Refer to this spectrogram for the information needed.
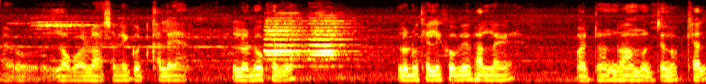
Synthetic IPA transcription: a̰ɹṵlɔɡɔɹlɔasɔlɛɡutkʰalɛ | lodukʰeli | lodukʰelikʰubɛbʱalːaɡɛ | ɔjtːɔndɔamɔdzɔnɔkʰːɛl

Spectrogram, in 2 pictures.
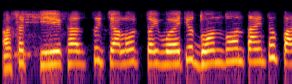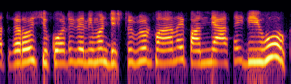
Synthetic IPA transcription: ɐsɐʈʰiːkʰɐst̪ɨt͡ʃɐlot̪ojʋəːjt̪jud̪oːnd̪oːnt̪aːnt̪ʰupɐt̪kɐɾoːsikoːɾʈiɾelimɐnɖisʈɾibjuːʈ̚pãːnlɐjpanːiaːsɐjd̪ijɦu

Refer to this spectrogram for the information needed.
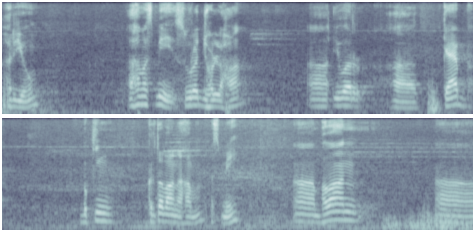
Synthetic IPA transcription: hɐɾjoːm | ɐɦɐmɐsmisuːɾɐt̪̚d͡ʒʱoːɭlɐɦɐ | iʋɐɾ | kɛːb | bukiŋɡkɾɪt̪ɐʋaːnɐɦɐmɐsmi | bʱɐʋaːn

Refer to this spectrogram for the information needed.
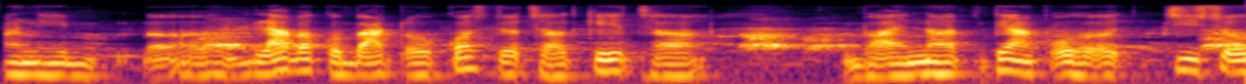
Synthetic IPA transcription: ʌni | labakobaʈokʌst̪ot͡sʰʌket͡sʰʌ | bʱʌenʌt̪jãko | t͡siso

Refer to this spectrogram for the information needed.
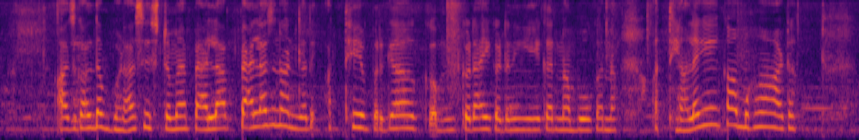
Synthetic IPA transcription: ə̰d͡ʒkəld̪aːbəɽaːsɪsʈəmɛːpɛːlaːpɛːlãːd͡ʒənãːnɪjãt̪eət̪ʰːeːpəɾɡjaːkəʈaːiːkəʈniːeːkəɾnaːboːkəɾnaːət̪ʰːejãːləɡeːkəmɦaːʈ

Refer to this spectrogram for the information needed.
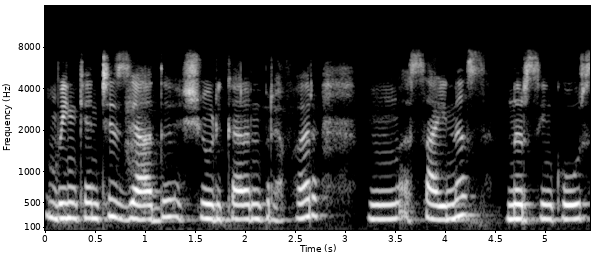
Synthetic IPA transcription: ʋiŋkɐnt͡ʃʰizjaːd̪ʃuːɽkɐɾɐnpɾefʰɐɾ | sajnɐs | nɨɾsiŋkoːɾs

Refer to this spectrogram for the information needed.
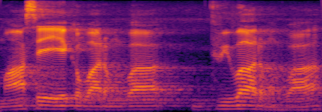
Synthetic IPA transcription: maːseːeːkɐʋaːɾɐmʋaː | d̪ʋiʋaːɾɐmʋaː

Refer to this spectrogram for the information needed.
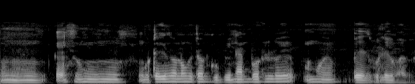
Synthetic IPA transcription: ɡotekzɔnɔbʱitɔɔt̚ɡubinat̚bɔdlojmojbɛzboleɡbʱabi

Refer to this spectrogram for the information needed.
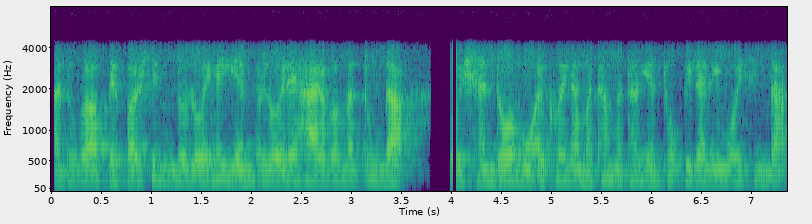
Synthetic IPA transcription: ɐduɡɐpepɐɾsiŋdolojnɐjenbɐlojɾeɦaɾɐbɐmɐtuŋdɐ | tojsɐndoɐmuʔɐjkʰojnɐmɐtʰɐŋmɐtʰɐŋjentʰok̚pidɐnimojsiŋdɐ̰

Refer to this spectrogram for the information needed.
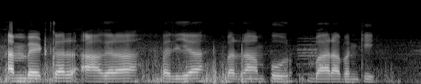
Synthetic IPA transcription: ɐmbeːʈʰkɐɾaːɡɾaːbʱɐlɪjaːbɐɾnaːmpuːɾbaːɾaːbɐ̃nkiː

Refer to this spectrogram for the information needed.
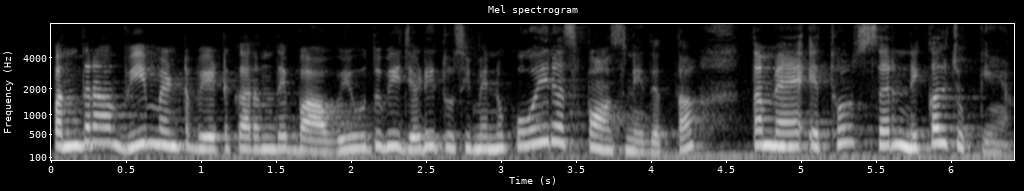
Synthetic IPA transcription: pənd̪ɾãːʋiːmɪnəʈʋeːʈkəɾənd̪eːbaːʋiːʊd̪ʋiːd͡ʒeːɽiːt̪ʊsĩːmɛːnũːkoːiːɾəspɔ̃ːnsnəĩːd̪ɪt̪ːaː | t̪ãːmɛ̃ːʔɪt̪ʰːõːsəɾnɪkəlt͡ʃʊkːiːã̰ː

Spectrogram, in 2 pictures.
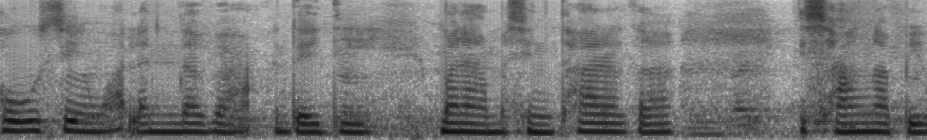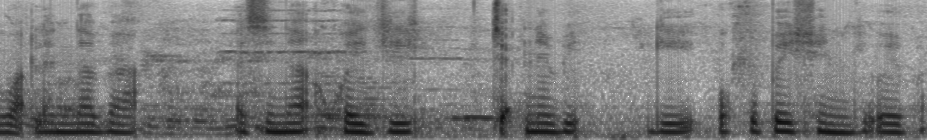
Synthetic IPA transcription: hʰɐwseŋwa̰t̚lʔɐndɐbɐɐdɐjdi | mɐnamɐsiŋtʰaɾɐɡɐ | isaŋnapiwa̰t̚lɐndɐbɐɐzinɐʔɐkʰojɡit͡ʃɐt̚nɐbi | ɡiokupesɐnɡiojbɐ

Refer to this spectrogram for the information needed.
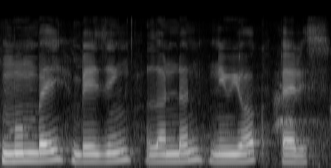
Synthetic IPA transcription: mumbəjbed͡ʒiŋlʌɳɖʌnːjujɔkpɛɾis

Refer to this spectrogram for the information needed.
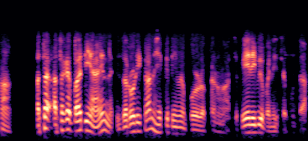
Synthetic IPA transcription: ɦã̰ː | ɐsãʔɐsãːkʰeɓɐɗĩaːɦɪnɪzɐɾuːɾikʰaːnɦɪkɗĩːmẽpʊɾɽokʰɐɽ̃ṵ̃a̰ːsɓeːɾibijoʋɐ̰ɲḭsɐɡʱũːnd̪a̰ː

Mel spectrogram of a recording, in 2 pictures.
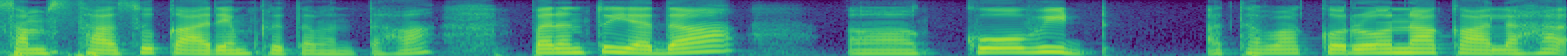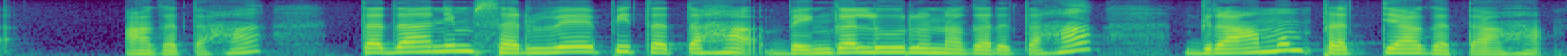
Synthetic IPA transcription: sɐmst̪ʰaːsukaːɾjɐmkɾɪt̪ɐʋɐnt̪ɐɦɐ̆pɐɾɐnt̪ujɐd̪aː | koːʋiɖ | ɐt̪ʰɐʋaːkoɾoːnaːkaːlɐɦɐ | aːɡɐt̪ɐɦɐ̆ | t̪ɐd̪aːnimsɐɾʋeːpit̪ɐt̪ɐɦɐ̰beŋɡɐluːɾunɐɡɐɾɐt̪ɐɦɐ̆ | ɡɾaːmɐmpɾɐt̪jaːɡɐt̪aːɦɐ

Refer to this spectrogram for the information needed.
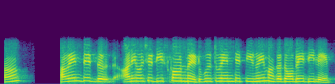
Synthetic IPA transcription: ɦã | aʋẽnt̪̬ed̪a̰ɽ̃iəɕeɖiskawɳʈmeʈuɡut̪uẽnt̪et̪inuimakad̪ɔbed̪ile

